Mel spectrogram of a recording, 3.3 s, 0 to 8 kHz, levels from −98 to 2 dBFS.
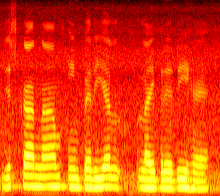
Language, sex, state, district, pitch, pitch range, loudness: Hindi, male, Jharkhand, Ranchi, 140 Hz, 130-150 Hz, -15 LUFS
